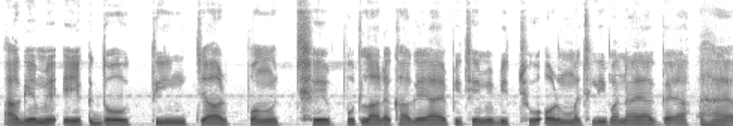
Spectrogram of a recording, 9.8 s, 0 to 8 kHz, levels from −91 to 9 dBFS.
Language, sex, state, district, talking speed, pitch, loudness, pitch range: Maithili, male, Bihar, Madhepura, 125 wpm, 105 Hz, -26 LUFS, 100-105 Hz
